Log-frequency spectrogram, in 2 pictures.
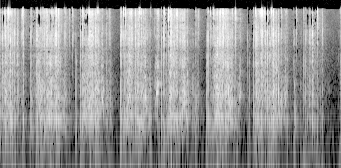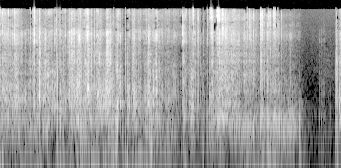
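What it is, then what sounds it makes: Fabric handbag scratched and tapped. Long nails scratch and tap the fabric panel of a hollow black logo-fabric handbag with faux-leather trim and metal buckles, held up in the air. The result is dense, crinkly scratching broken by quick taps and brief pauses, with most energy in the mid range and a bright edge.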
